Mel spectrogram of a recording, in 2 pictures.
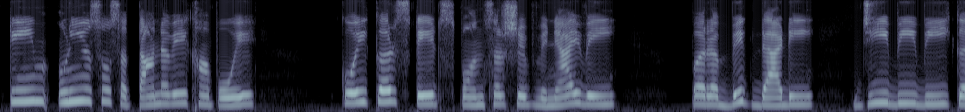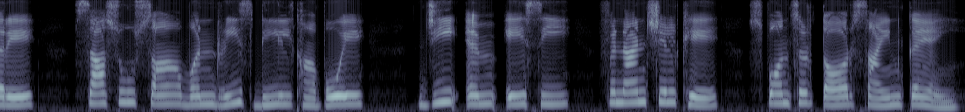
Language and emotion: Sindhi, neutral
